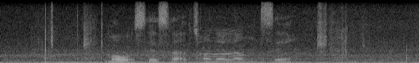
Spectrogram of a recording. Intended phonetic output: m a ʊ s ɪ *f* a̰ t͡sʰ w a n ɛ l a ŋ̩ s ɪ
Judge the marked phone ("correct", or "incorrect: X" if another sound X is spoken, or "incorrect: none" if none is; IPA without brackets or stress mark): incorrect: s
